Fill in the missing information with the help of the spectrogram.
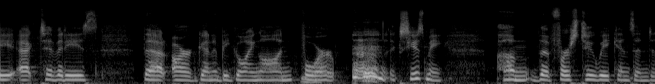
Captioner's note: clears throat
